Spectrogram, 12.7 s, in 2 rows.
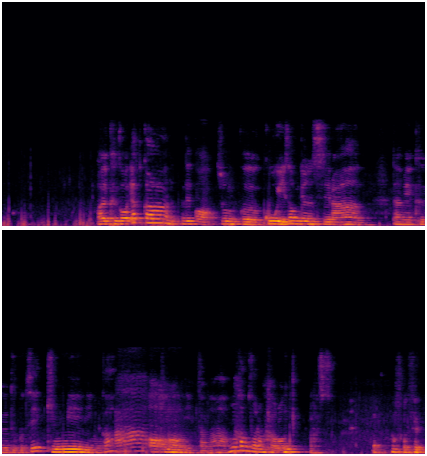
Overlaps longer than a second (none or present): none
